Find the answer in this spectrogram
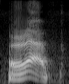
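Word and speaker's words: wrap: For example খেয়াল করেন এখানে রিং, র্যাপ, রেক। বাট কিন্তু আপনি কি করবেন, ডব্লিউ এর উচ্চারণ সাইলেন্ট রাখবেন। ডব্লিউ এর উচ্চারণ হবে না, বাট আর এর উচ্চারণ হবে।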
